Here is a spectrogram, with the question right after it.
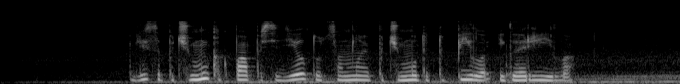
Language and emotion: Russian, angry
